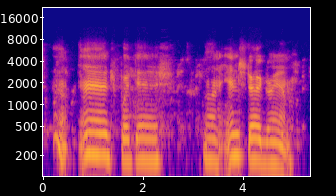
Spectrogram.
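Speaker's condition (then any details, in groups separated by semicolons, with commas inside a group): Cerebral palsy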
